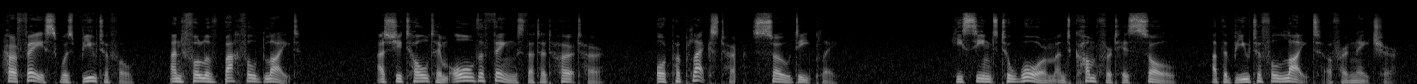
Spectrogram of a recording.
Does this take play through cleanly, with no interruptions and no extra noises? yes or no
no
